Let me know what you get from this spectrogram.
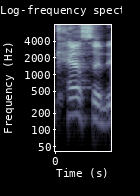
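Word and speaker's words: chesed (חסד): Yeah, it appears as an H-E-S-E-D, but with a dot under the H, which in Hebrew signals that you pronounce it as the C-H in Bach. Now, most Hebrew words, you don't need this, but it's worth knowing, most Hebrew words are pronounced with the emphasis on the final syllable. But in fact, the word chesed is one of the special words where you pronounce it with the accent on the first syllable. So it is chesed.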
